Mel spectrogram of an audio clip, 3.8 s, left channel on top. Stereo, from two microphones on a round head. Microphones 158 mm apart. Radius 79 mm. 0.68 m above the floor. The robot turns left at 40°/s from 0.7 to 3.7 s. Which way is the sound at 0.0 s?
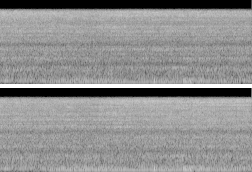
30° left.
